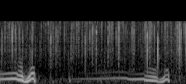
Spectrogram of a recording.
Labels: {"label": "biophony, cascading saw", "recorder": "SoundTrap 600 or HydroMoth"}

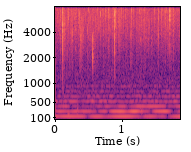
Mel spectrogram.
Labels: {"label": "biophony, midshipman", "recorder": "SoundTrap 500"}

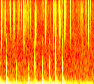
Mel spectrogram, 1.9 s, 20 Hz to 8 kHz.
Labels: {"label": "biophony, knock", "recorder": "SoundTrap 300"}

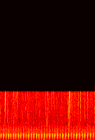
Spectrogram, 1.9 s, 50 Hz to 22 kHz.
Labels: {"label": "biophony, rattle", "recorder": "SoundTrap 500"}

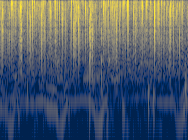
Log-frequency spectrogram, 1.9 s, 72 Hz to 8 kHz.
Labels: {"label": "biophony, cascading saw", "recorder": "SoundTrap 600 or HydroMoth"}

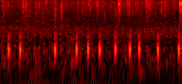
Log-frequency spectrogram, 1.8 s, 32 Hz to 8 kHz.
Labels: {"label": "biophony, pulse", "recorder": "SoundTrap 500"}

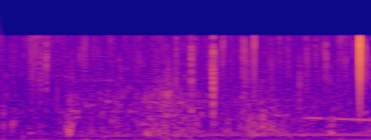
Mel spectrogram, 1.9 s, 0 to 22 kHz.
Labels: {"label": "biophony", "recorder": "SoundTrap 300"}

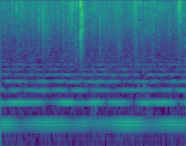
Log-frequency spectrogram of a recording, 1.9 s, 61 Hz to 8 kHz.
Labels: {"label": "biophony, midshipman", "recorder": "SoundTrap 500"}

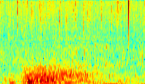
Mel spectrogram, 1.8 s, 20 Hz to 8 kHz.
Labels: {"label": "biophony, growl", "recorder": "SoundTrap 500"}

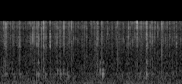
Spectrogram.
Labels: {"label": "ambient", "recorder": "HydroMoth"}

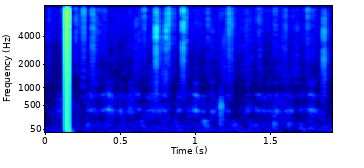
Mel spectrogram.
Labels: {"label": "anthrophony, mechanical", "recorder": "SoundTrap 300"}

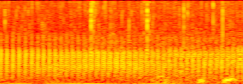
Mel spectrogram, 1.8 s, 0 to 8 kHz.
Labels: {"label": "biophony, rattle", "recorder": "SoundTrap 500"}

